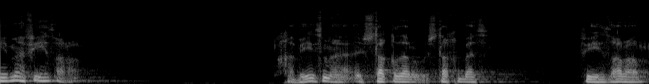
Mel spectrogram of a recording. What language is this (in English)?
Arabic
